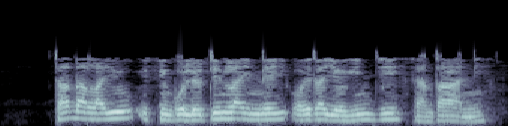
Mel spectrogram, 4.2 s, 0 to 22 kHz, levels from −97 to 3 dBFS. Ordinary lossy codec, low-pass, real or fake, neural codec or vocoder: AAC, 16 kbps; 10.8 kHz; real; none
